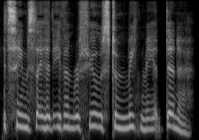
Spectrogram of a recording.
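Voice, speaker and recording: A woman voicing a dignified, sorrowful married woman renouncing her lover in a dramatic audiobook, with measured, formal earnestness. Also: medium pitch, warm tone, no echo, studio quality, voice pushed up, lightly acted. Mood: earnest confession. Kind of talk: dramatic literary audiobook reading.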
